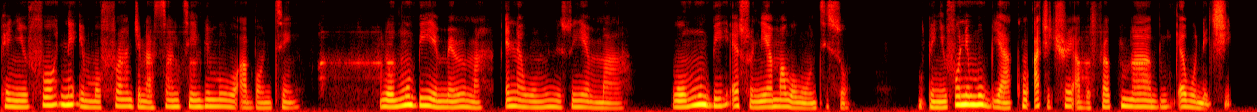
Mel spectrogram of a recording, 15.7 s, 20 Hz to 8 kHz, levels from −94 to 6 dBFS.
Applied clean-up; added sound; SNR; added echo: neural diffusion model UNIVERSE++.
